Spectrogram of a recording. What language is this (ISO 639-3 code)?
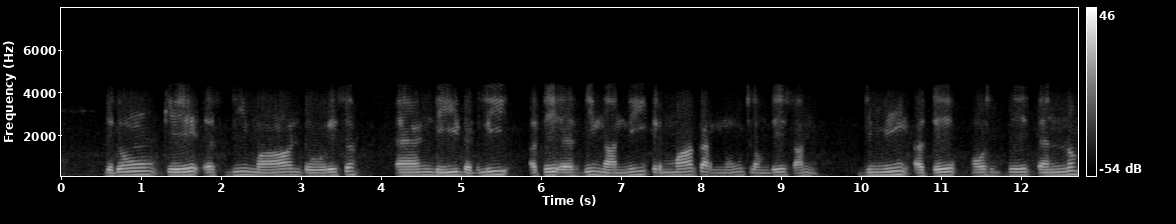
pan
